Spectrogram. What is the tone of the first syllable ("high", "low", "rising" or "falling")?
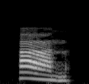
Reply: falling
